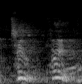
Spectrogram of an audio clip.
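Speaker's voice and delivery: normal talking voice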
